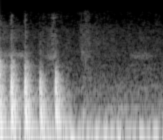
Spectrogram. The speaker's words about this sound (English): Well, it sounds like Mara's knocking on a door, so...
